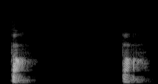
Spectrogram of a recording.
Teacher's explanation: জিহ্বাটা উপরের পাটির সামনের যে দুইটা দাঁত ওর গোড়ায় বাড়ি খাবে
